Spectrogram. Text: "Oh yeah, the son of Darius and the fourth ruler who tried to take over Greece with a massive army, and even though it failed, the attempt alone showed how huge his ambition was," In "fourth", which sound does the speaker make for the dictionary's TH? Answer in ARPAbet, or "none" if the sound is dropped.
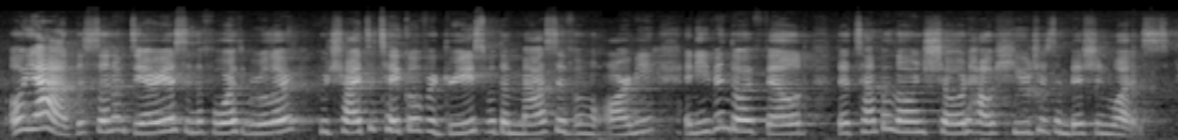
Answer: TH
